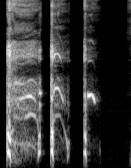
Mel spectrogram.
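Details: Simulated coughing performed by a male voice actor for an acted cough compilation: three voiced, hoarse coughs in close succession, then quiet; not a real illness.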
